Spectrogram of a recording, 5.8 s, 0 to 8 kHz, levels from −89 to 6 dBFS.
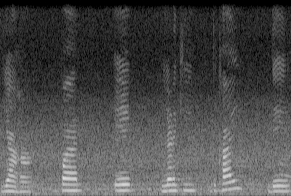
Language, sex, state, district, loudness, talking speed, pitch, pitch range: Hindi, female, Chandigarh, Chandigarh, -18 LUFS, 60 wpm, 235 Hz, 215-245 Hz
